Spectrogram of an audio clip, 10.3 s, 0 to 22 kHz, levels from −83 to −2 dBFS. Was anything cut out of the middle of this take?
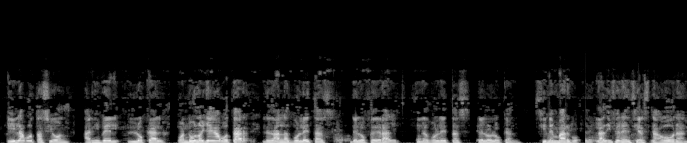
no; 0 cuts

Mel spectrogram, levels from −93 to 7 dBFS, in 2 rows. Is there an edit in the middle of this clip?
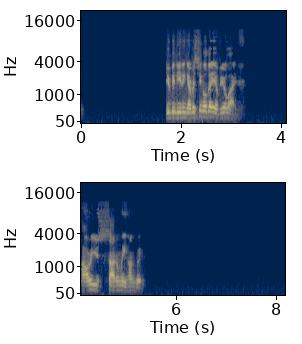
no; 0 cuts

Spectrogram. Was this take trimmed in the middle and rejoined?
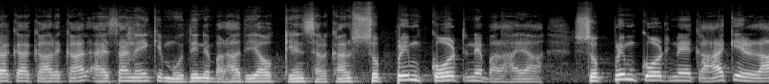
no; 0 cuts

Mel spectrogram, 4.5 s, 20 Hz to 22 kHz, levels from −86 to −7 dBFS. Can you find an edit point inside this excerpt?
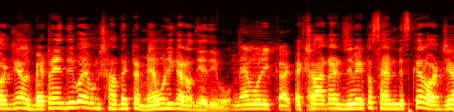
no; 0 cuts

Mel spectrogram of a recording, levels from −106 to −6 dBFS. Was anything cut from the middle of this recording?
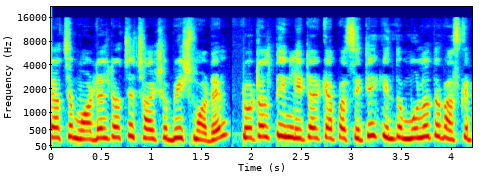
no; 0 cuts

